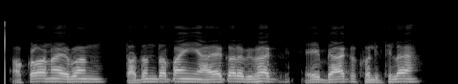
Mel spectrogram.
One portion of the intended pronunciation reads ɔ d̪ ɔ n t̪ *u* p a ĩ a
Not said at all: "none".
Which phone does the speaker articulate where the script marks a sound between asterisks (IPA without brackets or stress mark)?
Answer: ɔ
